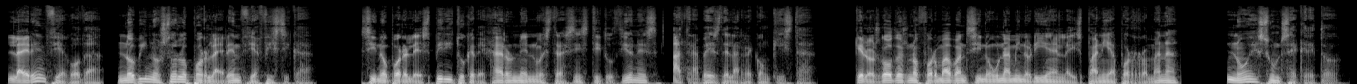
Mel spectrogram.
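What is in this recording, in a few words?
spanish male narration; voice demos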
